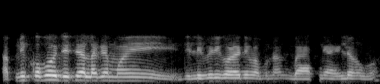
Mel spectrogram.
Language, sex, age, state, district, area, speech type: Assamese, male, 45-60, Assam, Morigaon, rural, conversation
